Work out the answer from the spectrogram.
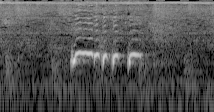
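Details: Zebra dove in forest, recorded as a trapping lure; one short phrase of quick, bubbling coos that opens with a rising note and breaks into three or four clipped pulses, over a low background hum.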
